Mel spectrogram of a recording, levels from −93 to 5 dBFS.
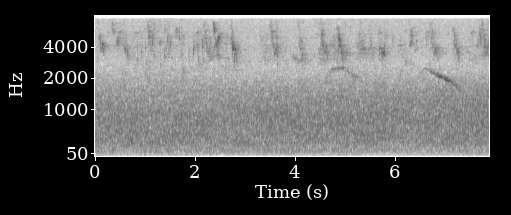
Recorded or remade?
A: recorded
